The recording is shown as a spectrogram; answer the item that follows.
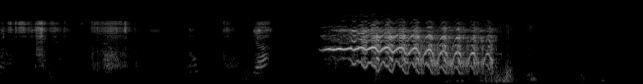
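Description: Horse whinny sound effect ("Horse 2") played from a video-editing app's sound library: one long, wavering neigh that falls in pitch, starting about three seconds in after a few short, quieter sounds.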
